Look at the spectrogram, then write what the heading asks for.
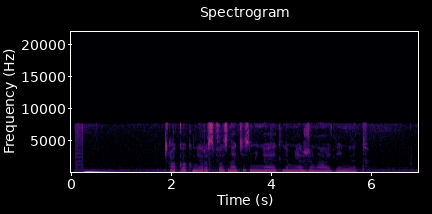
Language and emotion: Russian, sad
